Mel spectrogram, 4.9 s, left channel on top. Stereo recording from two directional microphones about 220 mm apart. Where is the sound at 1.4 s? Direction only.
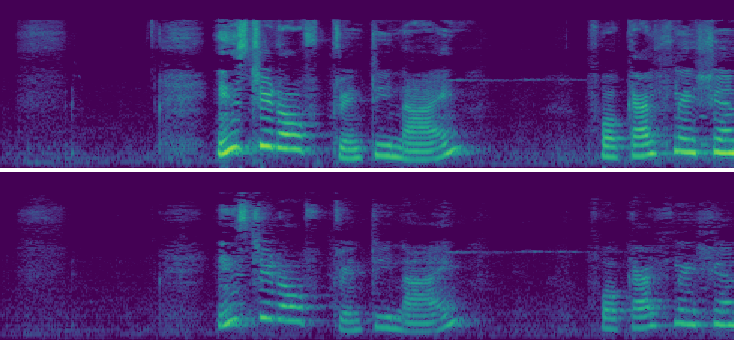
45° left (ahead or behind).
